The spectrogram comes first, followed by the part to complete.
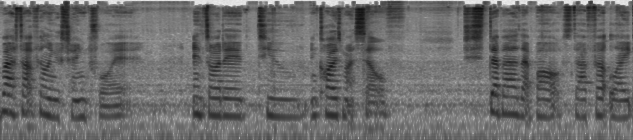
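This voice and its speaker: A woman talks at a fairly slow pace. Audible room echo fills the recording. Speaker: self-help vlogger. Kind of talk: motivational talk.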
